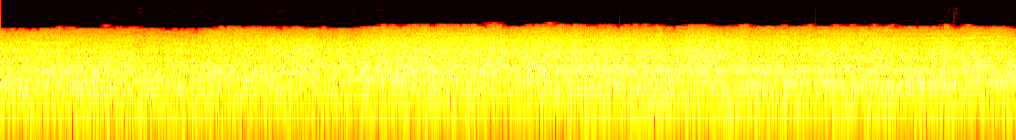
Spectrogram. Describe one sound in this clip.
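A rocket pack roars steadily.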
